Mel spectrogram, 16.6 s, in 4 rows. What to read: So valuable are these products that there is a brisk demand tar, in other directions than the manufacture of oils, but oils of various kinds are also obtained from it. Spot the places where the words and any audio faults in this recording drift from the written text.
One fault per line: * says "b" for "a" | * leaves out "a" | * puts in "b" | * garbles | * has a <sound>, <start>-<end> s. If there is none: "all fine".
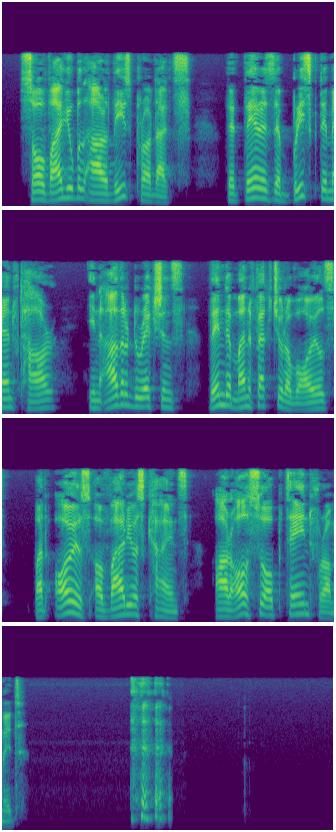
* has a laugh, 14.1-14.6 s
